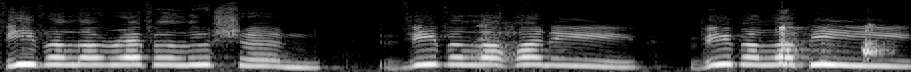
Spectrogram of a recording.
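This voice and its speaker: Shouting in a put-on character voice, the speaker goes at a fairly slow pace with an extremely high pitch. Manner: screaming, defiant.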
